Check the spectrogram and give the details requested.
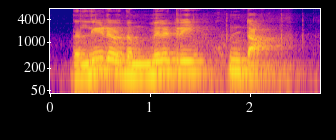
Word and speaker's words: junta: He is the leader of the military junta. It is pronounced with an H.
